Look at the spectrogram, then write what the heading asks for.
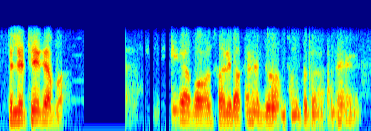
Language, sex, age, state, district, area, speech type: Urdu, male, 18-30, Bihar, Purnia, rural, conversation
